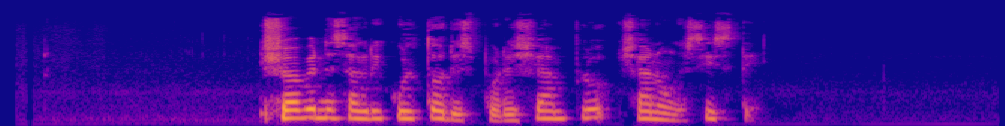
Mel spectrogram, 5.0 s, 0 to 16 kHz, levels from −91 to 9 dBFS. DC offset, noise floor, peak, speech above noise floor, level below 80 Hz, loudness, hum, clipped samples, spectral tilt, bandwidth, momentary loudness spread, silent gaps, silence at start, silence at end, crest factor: under 0.1%; -70 dBFS; -2 dBFS; 48 dB; -74 dBFS; -23 LUFS; none; under 0.1%; -5 dB/octave; 9.8 kHz; 13 LU; none; 1.3 s; 1.25 s; 22 dB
